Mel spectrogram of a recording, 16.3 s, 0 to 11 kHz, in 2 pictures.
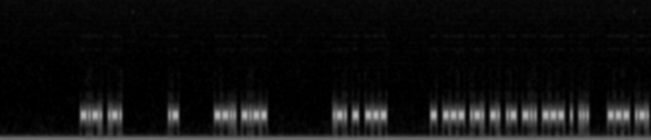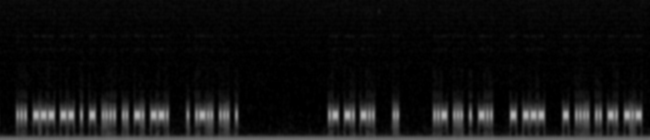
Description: Morse code, heard as a keyed tone, about 50 wpm, spaced as for 43 wpm, 600 Hz. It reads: CRAZY RTO TORNADOES OR SOMETHING ELSE AND I USED TO THINK
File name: archived / CRSnet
